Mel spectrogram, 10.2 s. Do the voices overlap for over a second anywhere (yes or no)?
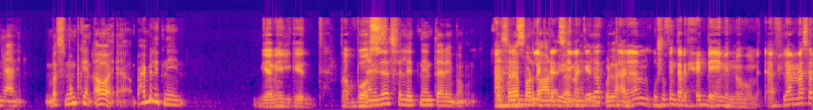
yes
